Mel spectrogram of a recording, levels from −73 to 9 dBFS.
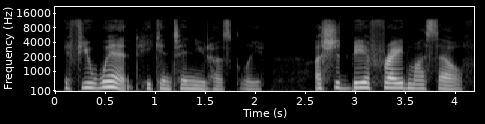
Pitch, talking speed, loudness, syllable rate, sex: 200 Hz, 155 wpm, -19 LUFS, 4.8 syllables/s, female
